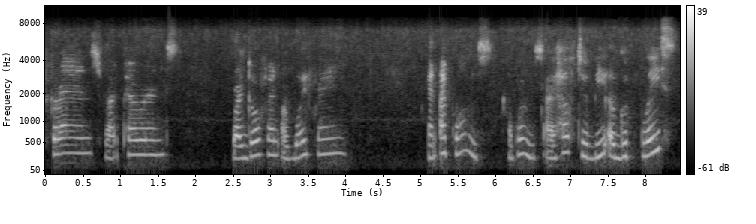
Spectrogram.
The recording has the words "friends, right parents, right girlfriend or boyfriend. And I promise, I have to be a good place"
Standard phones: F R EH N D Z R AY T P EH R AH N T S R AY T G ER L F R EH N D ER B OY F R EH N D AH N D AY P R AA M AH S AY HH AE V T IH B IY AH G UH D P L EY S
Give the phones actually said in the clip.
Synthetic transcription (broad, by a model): F R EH N D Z R AY T P EH R AH N T S R AY T G ER L F R EH N D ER B OY F R EH N D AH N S AY P R AA M AH S AY HH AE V T IH B IY AH G UH D P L EY S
